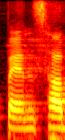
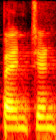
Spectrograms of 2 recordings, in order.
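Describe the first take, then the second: First: It has an s sound and ends nasally. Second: It has a ch sound and ends in t. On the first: "काफी लोग इसको पेंसा भी पढ़ते हैं" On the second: "इस word को हम पेंचेंट पढ़ते हैं"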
